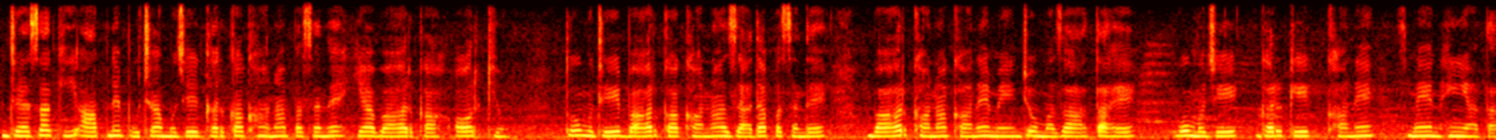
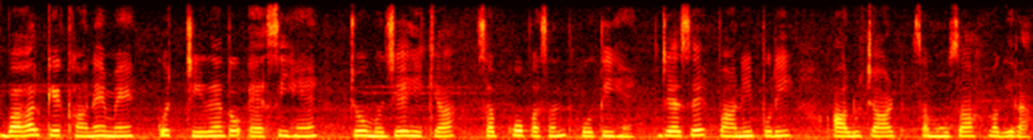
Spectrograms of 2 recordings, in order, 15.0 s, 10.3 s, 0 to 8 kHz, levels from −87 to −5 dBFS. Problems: constant background noise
